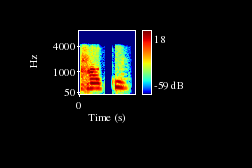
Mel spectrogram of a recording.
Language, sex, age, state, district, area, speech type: Odia, male, 30-45, Odisha, Sundergarh, urban, conversation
